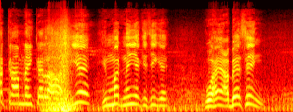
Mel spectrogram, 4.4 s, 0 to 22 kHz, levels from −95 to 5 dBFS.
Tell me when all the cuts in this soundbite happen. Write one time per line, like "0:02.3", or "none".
0:01.1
